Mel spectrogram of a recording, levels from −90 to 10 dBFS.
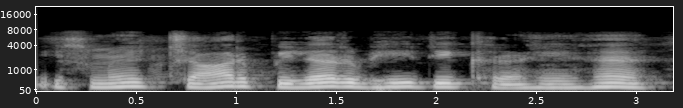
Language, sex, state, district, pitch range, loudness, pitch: Hindi, male, Jharkhand, Ranchi, 135-155 Hz, -15 LUFS, 145 Hz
